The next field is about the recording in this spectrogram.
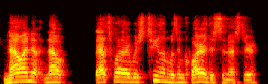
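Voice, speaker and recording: A young man co-hosting a casual podcast, telling stories in a rambling, animated way with frequent restarts. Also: fairly high pitch, moderate pace. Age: young adult. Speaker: podcast co-host. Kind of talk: casual chat.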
